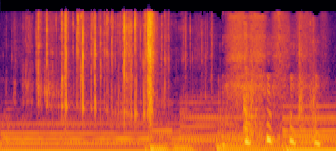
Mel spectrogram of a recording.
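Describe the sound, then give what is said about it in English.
Eggs being cracked for brownie batter: a sharp shell crack stands out midway, with fainter crackles around it, over a steady low hum. “So, cracking some eggs. This could be some ASMR.”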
